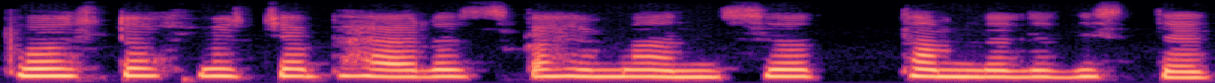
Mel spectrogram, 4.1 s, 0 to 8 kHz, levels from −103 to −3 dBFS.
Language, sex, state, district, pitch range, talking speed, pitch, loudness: Marathi, female, Karnataka, Belgaum, 235-260 Hz, 135 wpm, 245 Hz, -19 LUFS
